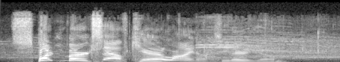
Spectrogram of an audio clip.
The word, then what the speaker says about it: Spartanburg: you gotta see you gotta say it right Spartanburg Spartanburg South Carolina see there you go and and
